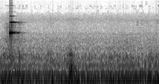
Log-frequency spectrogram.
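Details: A single short, high electronic beep from a therapeutic ultrasound unit during setup, before switching to ultrasound mode, then quiet room noise; a normal device tone.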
